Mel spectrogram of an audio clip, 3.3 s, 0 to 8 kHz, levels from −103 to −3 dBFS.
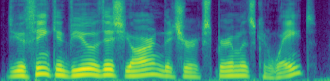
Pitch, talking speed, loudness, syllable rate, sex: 140 Hz, 235 wpm, -15 LUFS, 5.2 syllables/s, male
